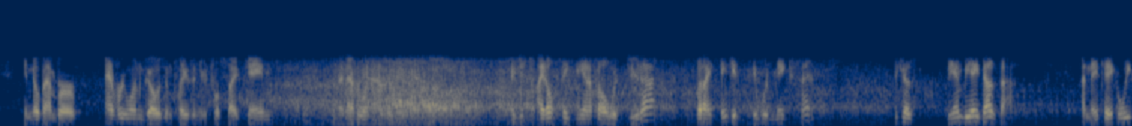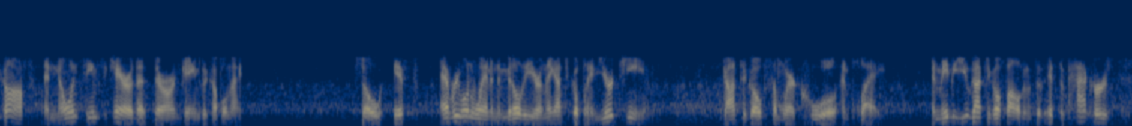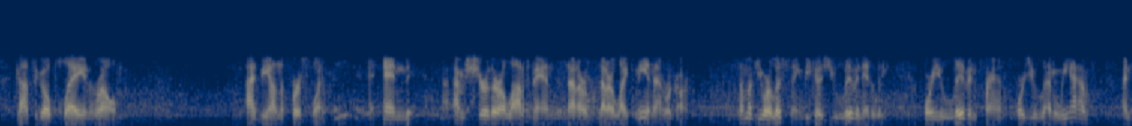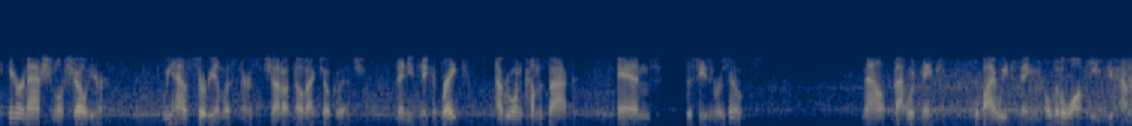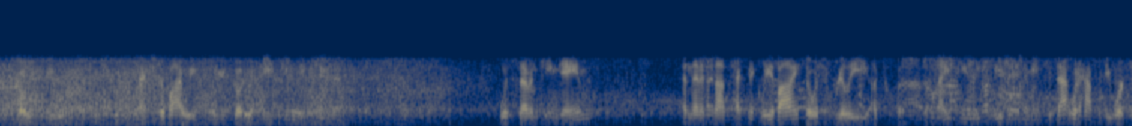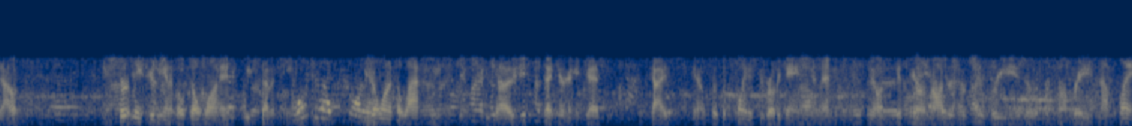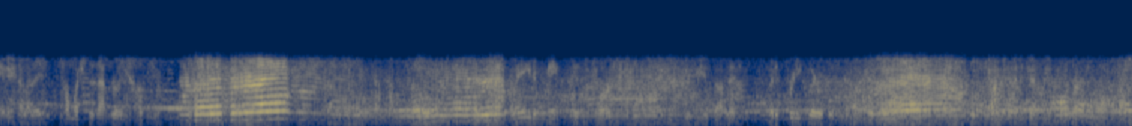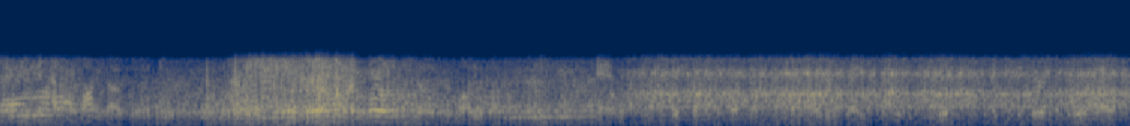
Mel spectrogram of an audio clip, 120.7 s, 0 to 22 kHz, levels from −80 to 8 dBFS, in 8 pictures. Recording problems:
phone-call audio; poor line
traffic noise; very loud; throughout; 5 dB above the speech

